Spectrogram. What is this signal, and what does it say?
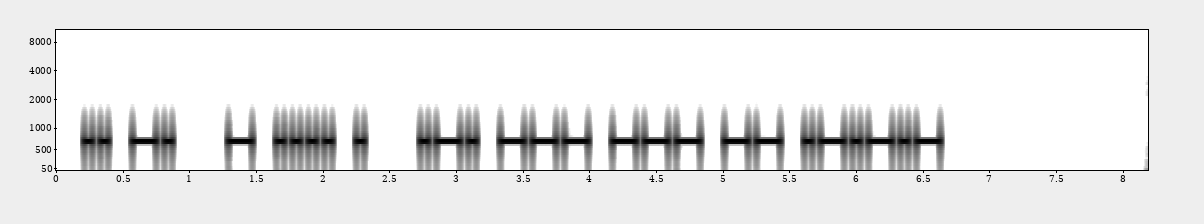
Morse code, heard as a keyed tone, about 20 wpm, 700 Hz. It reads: IN THE ROOM.
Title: A Sound Of Thunder 20wpm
